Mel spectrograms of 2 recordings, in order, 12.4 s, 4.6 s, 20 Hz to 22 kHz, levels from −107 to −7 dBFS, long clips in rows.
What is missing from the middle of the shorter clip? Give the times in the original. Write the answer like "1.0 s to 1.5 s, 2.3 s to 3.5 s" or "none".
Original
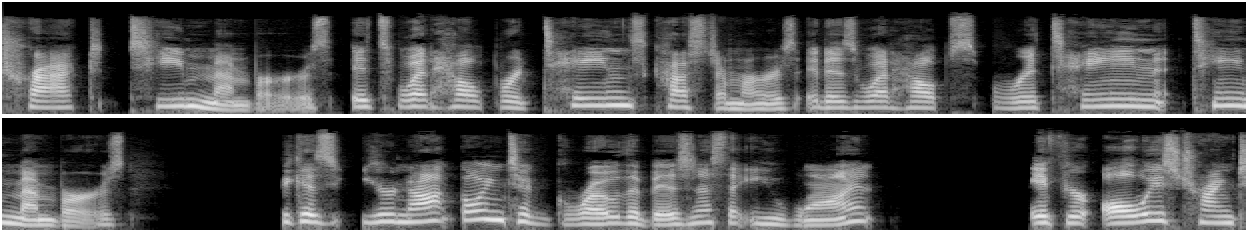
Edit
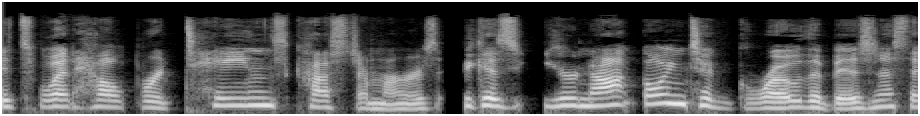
4.0 s to 7.5 s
